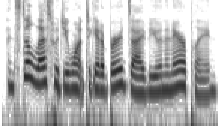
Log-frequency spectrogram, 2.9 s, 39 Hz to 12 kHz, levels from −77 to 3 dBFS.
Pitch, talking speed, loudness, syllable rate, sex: 220 Hz, 310 wpm, -17 LUFS, 6.6 syllables/s, female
